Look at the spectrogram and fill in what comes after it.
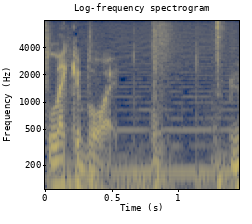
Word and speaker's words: LEKKERBOY: Their new album, which I stupidly, as you'll hear in a second, mispronounced. I'm sorry. It's LEKKERBOY.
